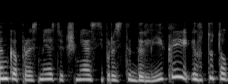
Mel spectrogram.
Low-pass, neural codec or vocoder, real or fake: 7.2 kHz; none; real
